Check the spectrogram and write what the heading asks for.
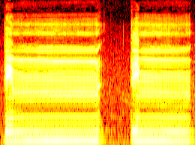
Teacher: ہمیں غنہ کرنا ہے، جیسے تا میم دو زیر تم، تم، ایک گنگنانے جیسی آواز ناک میں پیدا ہو جاتی ہے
